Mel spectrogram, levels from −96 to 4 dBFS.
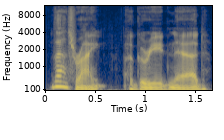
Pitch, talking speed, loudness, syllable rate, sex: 100 Hz, 145 wpm, -16 LUFS, 3.7 syllables/s, male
